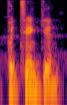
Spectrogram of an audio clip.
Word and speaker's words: Patinkin: Patinkin.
